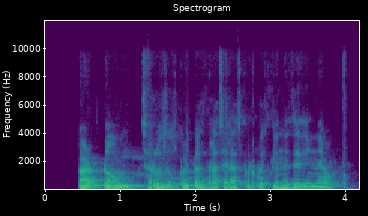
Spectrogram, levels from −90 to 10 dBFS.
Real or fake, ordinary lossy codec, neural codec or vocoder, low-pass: fake; Opus, 32 kbps; vocoder, 22.05 kHz, 80 mel bands, WaveNeXt; 9.9 kHz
